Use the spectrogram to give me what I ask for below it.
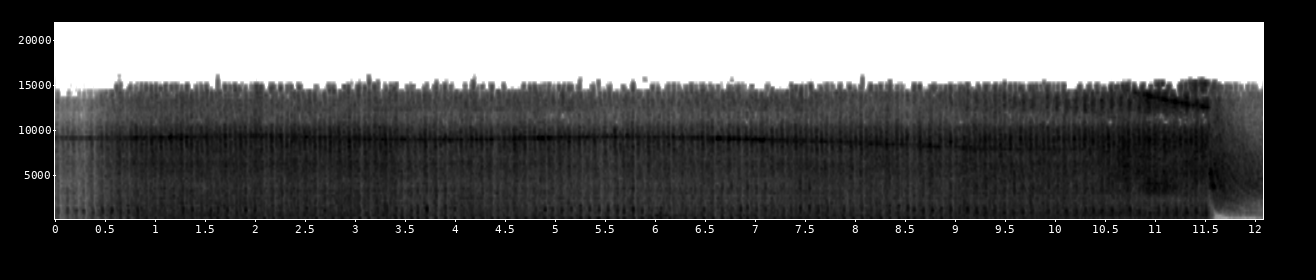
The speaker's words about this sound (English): A helicopter arrives. The crew hold on to their hats as it lands.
